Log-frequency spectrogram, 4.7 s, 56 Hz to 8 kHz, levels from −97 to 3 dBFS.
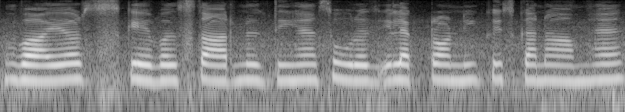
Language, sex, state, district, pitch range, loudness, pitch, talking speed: Hindi, female, Punjab, Pathankot, 225-235 Hz, -18 LUFS, 230 Hz, 125 wpm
